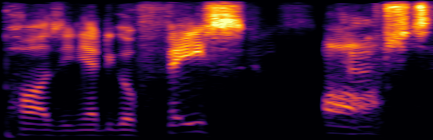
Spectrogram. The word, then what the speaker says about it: Face/Off: Not how you say that. Say the name properly. – Face Off. – No. – Face/off. – Dingus, do it for him.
